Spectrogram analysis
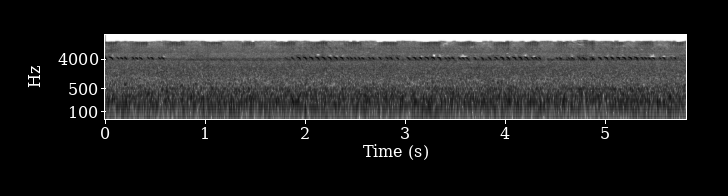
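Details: Night-like insect chorus at the Deokyudae campsite in Korea's Deogyusan National Park: a high, finely pulsed trill that drops out briefly, then resumes in bursts, with a faint airy hiss behind it.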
